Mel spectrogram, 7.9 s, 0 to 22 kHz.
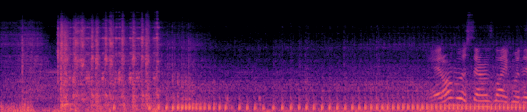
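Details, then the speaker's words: Maddog 50cc, warmed up, restarts easily then settles into a slow, slightly loping putter; owner thinks idle may need adjusting up a little, unconfirmed. "being warmed up now I need to maybe adjust the idle up a little bit but we'll worry about that another day when it's warmer"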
